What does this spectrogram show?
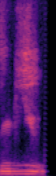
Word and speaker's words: mu: x perfect uh so it's not u it's mu uh it's spelt m u it's a greek letter so for your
